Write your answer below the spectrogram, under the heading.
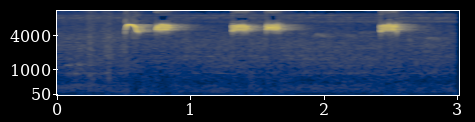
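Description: Common Iora giving short, harsh, buzzy bursts, high-pitched and mostly in quick pairs, with brief pauses between them.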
